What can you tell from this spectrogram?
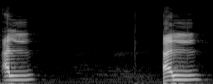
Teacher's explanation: Maka wajib menyatakan bacaan tanda sukunnya dengan hujung lidah diangkat menekan pada gusi gigi depan sebelah atas berhampiran makhraj huruf nun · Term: izhar qamariyah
